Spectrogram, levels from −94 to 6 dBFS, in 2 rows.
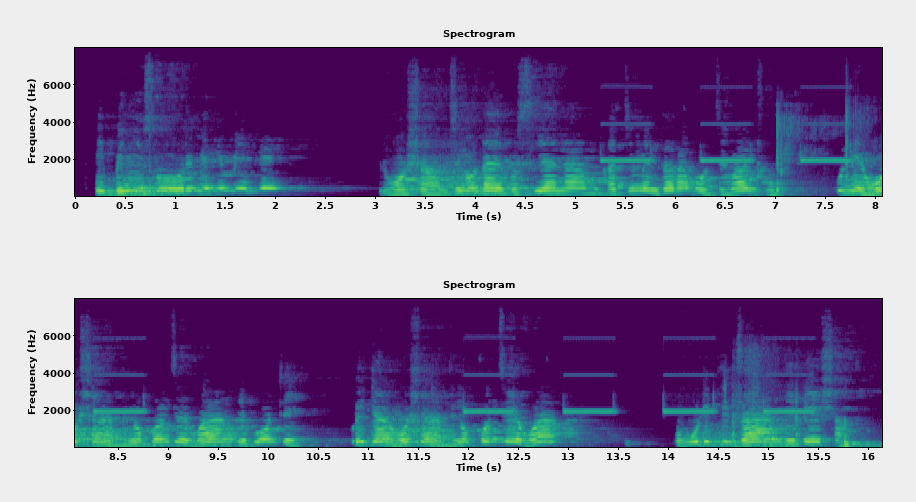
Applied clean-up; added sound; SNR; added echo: classical method WPE with log-MMSE.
